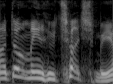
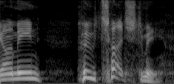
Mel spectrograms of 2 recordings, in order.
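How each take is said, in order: First: Said in the usual way. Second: "who touched me" said slowly and pointedly; slower, deliberate stress on "who touched me"; meaningful emphasis. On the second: Retold or imitated. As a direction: weigh each word of "who touched me".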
